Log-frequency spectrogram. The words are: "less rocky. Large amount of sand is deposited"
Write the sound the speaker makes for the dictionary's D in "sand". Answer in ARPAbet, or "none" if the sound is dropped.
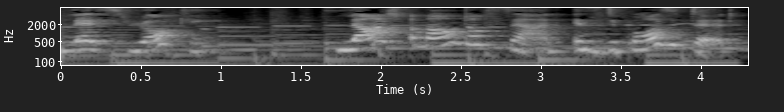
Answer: D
